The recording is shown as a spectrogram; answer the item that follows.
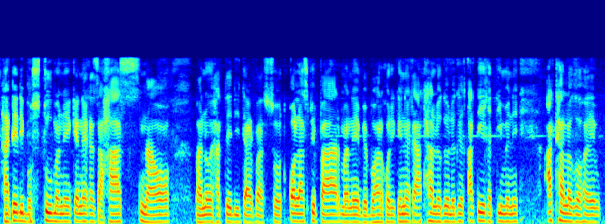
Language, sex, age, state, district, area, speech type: Assamese, male, 18-30, Assam, Biswanath, rural, spontaneous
